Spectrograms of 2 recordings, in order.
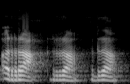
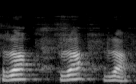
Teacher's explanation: तो रा का उच्चारण स्थान हमारा क्या होगा, ये हमारा होगा मूर्धन्य होगा, कैसा होता है, मूर्धन्य होता है।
